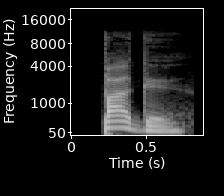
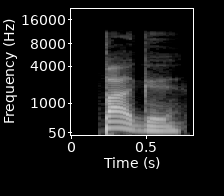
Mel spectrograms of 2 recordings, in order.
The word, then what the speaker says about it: Pague: Pague. Pague. – Notice that the U is silent.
